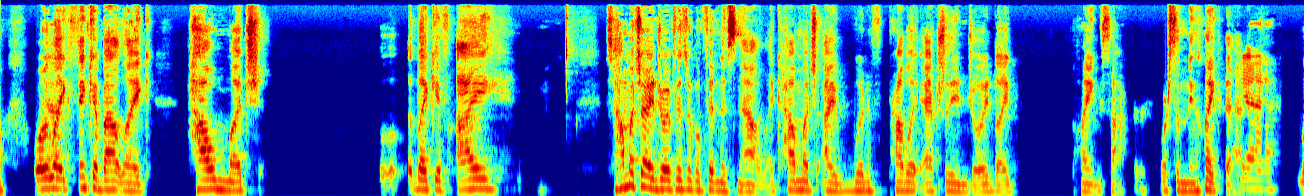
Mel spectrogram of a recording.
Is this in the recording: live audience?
no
